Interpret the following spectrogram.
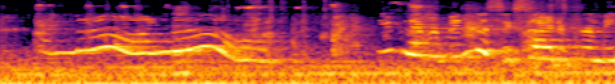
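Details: A corgi reunited with its owners after time away at dog training whines in long, wavering, rising-and-falling tones while a woman talks warmly, saying she missed it too.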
